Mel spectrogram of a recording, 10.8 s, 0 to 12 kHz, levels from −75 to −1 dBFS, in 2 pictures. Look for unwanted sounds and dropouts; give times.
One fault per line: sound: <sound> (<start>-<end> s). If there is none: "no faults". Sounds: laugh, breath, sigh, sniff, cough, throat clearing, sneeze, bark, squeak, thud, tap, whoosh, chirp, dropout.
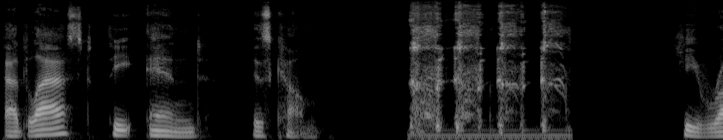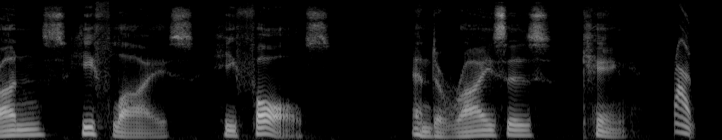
sound: cough (3.1-4.3 s)
sound: chirp (10.5-10.7 s)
